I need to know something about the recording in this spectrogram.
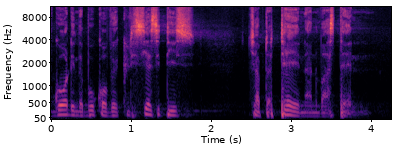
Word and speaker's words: Ecclesiastes: I want to just share from the Word of God in the book of Ecclesiastes, chapter 10 and verse 10.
